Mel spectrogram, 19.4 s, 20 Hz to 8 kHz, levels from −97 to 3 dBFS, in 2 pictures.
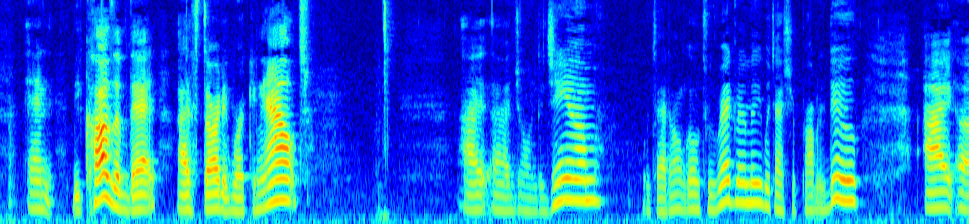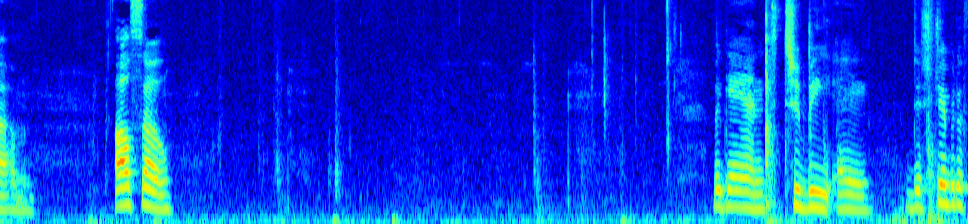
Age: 30-49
